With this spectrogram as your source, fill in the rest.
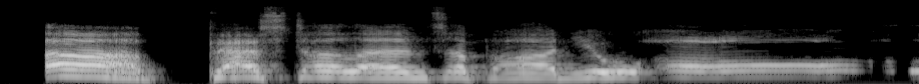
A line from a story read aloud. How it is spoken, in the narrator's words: he was screaming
